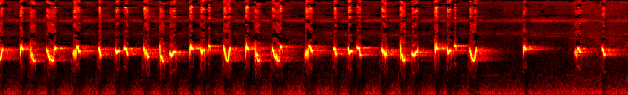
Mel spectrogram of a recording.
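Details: Sooty-headed bulbul in a fiery, fight-ready mood, singing a long rapid 'ropel' lure song: a steady run of short, bright whistled notes with quick up-and-down bends, about three per second, easing into a few spaced notes near the end.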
